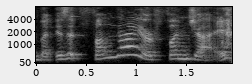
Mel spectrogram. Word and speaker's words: fungi: It doesn't. Both are correct. I think with a lot of these things, I think as long as you say it like you mean it, it's okay.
